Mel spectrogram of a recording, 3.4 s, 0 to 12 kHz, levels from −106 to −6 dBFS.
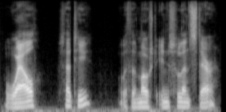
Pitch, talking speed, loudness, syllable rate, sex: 100 Hz, 140 wpm, -23 LUFS, 4.4 syllables/s, male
